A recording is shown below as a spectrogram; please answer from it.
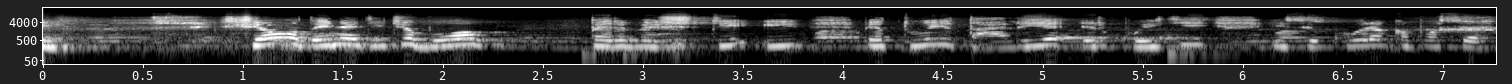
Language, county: Lithuanian, Panevėžys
